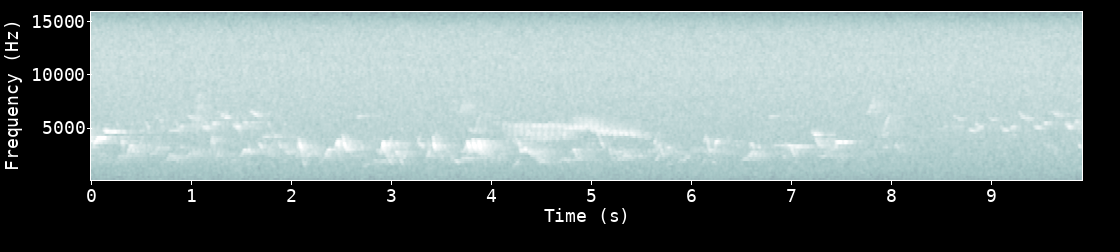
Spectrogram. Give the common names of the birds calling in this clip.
Black-headed Grosbeak, Hermit Thrush, Hermit Warbler, Orange-crowned Warbler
